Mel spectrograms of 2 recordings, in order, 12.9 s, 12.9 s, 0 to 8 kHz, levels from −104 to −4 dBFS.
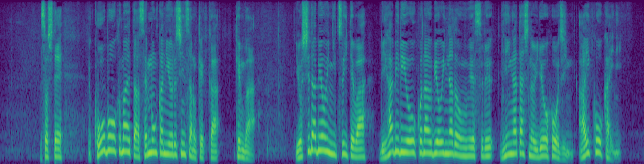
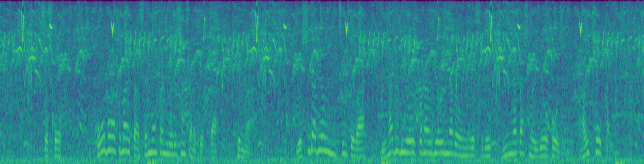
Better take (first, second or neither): first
